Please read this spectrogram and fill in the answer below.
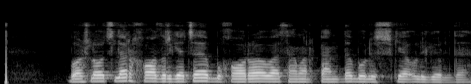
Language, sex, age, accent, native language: Uzbek, male, 18-24, Farg'ona, Uzbek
